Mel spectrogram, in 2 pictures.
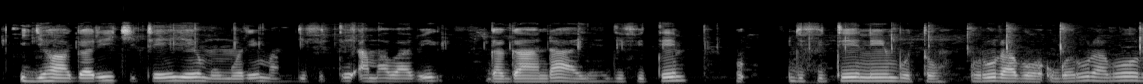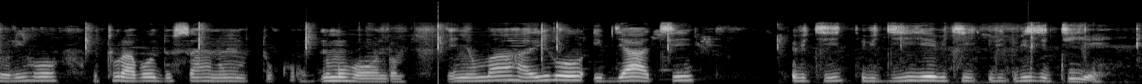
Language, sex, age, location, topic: Kinyarwanda, female, 50+, Musanze, agriculture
